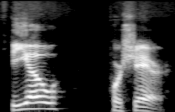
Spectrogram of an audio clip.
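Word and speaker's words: Théo Pourchaire: Flyer win of the week, and I'm going to pronounce this incorrectly. Theo Porcher, Formula 2 champ.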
